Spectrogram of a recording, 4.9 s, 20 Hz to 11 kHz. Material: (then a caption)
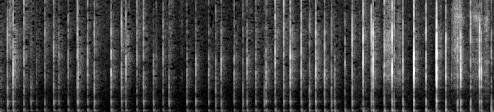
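Plastic. Fingertips and nails tap rapidly on the nozzle of a white plastic trigger spray head on a blue plastic bottle, producing a quick run of about 33 sharp, dry clicks. The taps are bright and hollow with a faint low body and no ring, growing slightly louder and brighter toward the end.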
